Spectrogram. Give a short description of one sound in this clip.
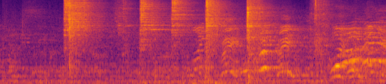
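Wrestlers slap and thud against each other on a mat.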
